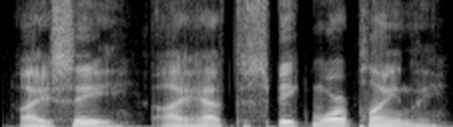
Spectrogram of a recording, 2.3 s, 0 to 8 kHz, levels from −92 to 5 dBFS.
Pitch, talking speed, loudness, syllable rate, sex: 115 Hz, 210 wpm, -18 LUFS, 4.6 syllables/s, male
